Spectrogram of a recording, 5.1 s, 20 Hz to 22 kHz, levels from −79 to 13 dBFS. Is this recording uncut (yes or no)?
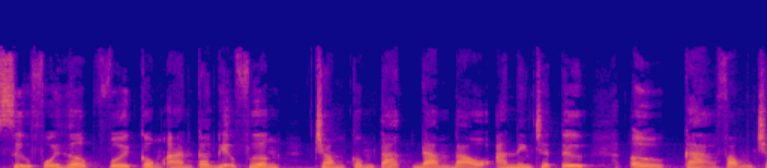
yes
